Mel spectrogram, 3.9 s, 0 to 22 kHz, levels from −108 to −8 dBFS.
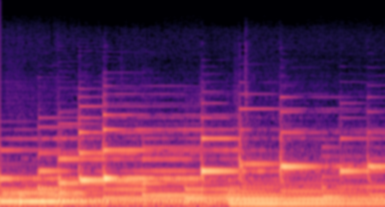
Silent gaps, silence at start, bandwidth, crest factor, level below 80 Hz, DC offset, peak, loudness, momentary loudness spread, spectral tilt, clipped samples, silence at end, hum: none; 0 s; 4.2 kHz; 14 dB; -30 dBFS; under 0.1%; -6 dBFS; -22 LUFS; 5 LU; -11 dB/octave; under 0.1%; 0 s; none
